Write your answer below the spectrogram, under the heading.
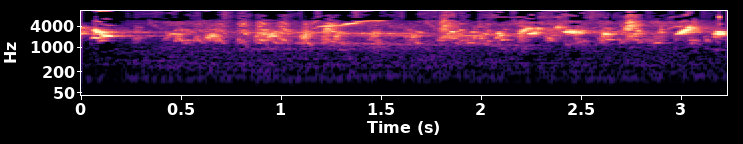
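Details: Wing-dancing red-whiskered bulbul in ché call: a continuous stream of scratchy chattering notes with one rising slurred whistle, ending in sharper, louder chips.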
